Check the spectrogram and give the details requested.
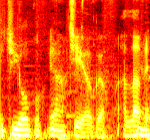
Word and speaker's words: Diogo: It's spelled D-I-O-G-O, yes. Friends here, and kind of might sound like Diogo, maybe, but in Portuguese, for Brazilians, they do the D-I with the G sound.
